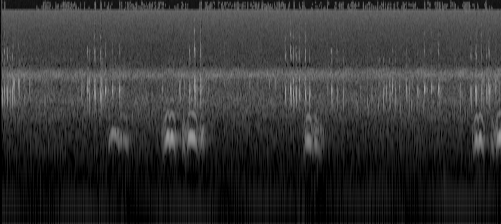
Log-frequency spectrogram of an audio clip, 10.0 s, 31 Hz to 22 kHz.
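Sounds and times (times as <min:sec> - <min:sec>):
owl hooting: 0:01.8 - 0:04.2, 0:05.8 - 0:06.8, 0:09.4 - 0:10.0.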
